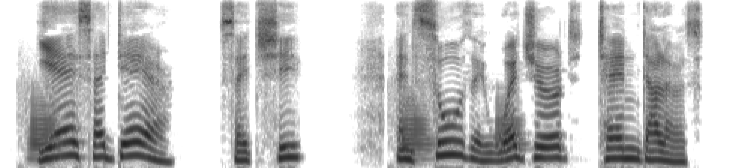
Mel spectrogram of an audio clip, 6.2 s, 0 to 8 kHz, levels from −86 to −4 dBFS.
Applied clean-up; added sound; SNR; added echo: classical method spectral subtraction.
